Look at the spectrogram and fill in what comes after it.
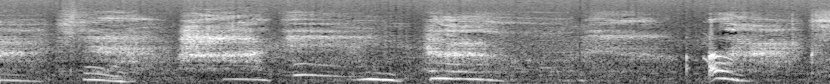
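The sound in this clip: Strained, gasping breaths from a woman about to give birth in hospital, each catching inward with short voiced whimpers that rise and fall in pitch, repeated several times over a steady low background hum.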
